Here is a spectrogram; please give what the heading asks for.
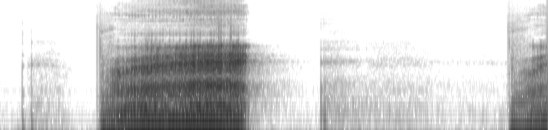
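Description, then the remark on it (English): A person imitates a man snoring, making one loud, rasping snort that lasts under a second, then a faint breath. A second snore begins at the very end. “That's him snoring on the couch.”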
